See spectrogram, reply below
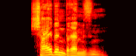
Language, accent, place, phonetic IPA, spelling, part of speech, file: German, Germany, Berlin, [ˈʃaɪ̯bn̩ˌbʁɛmzn̩], Scheibenbremsen, noun, De-Scheibenbremsen.ogg
- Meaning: plural of Scheibenbremse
